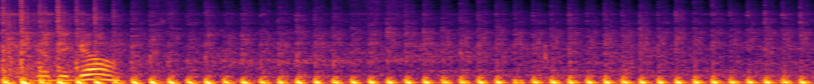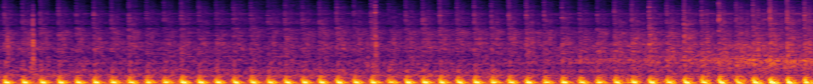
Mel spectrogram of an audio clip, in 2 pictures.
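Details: Riding lawn mower after starter solenoid replacement: small single-cylinder steadily thumping about three and a half beats a second, even and unbroken; running normally.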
